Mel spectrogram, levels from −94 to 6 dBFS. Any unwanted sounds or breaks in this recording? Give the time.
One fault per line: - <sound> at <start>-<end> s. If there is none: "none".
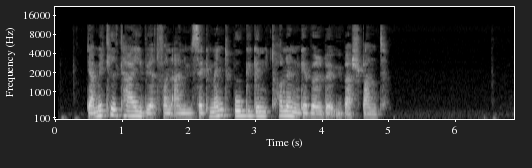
none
